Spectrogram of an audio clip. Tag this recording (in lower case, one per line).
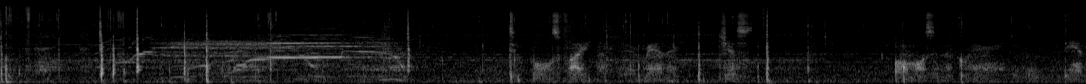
elk bugling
